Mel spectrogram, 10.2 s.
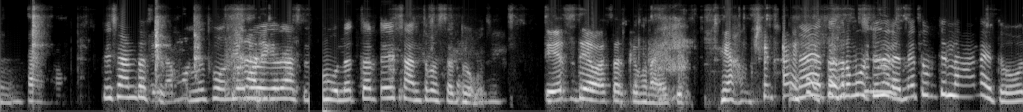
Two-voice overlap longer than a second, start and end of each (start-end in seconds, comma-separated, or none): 1.6-3.0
